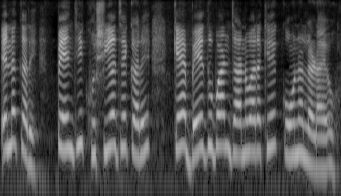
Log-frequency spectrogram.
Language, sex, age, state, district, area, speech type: Sindhi, female, 30-45, Maharashtra, Thane, urban, spontaneous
